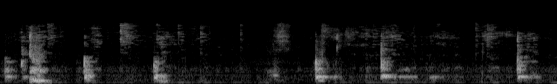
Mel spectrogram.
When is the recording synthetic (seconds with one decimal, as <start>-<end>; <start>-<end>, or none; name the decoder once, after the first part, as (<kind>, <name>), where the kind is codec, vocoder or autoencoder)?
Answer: 2.5-3.6 (codec, HILCodec)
